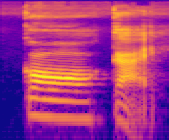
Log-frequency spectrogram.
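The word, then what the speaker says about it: ก ไก่: Gor Gai. The R is silent. So it's not Gor Gai. It is Gor Gai, which is chicken.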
